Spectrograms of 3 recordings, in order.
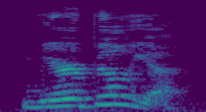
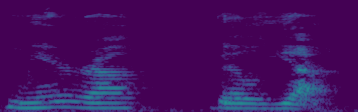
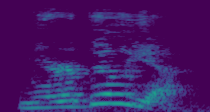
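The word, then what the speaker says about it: Mirabilia: hard time saying this it's because I've been making it for syllables instead of three it's supposed to be Mira bill yeah okay for I had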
